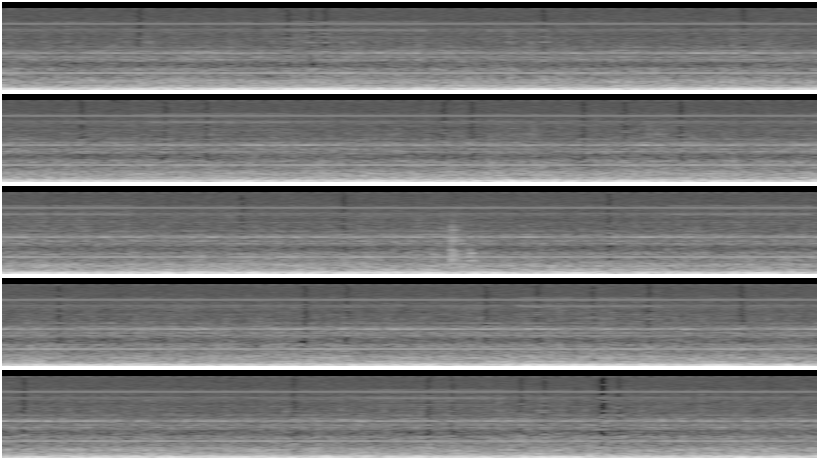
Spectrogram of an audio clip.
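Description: Tyres rumble on a snowy road.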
